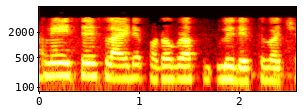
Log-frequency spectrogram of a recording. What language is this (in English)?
Bangla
